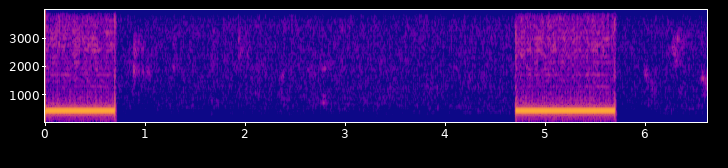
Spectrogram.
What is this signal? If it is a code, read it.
Ringback tone (Europe, 425 Hz).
